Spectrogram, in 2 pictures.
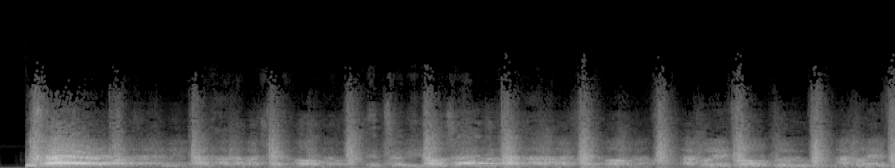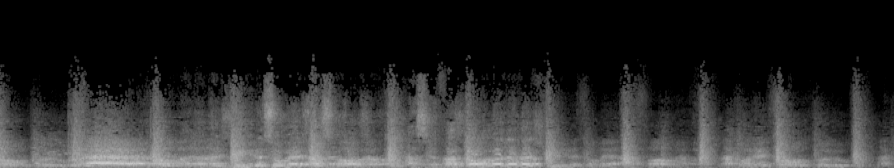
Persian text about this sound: در شب عاشورای حسینی، دوستداران اهل بیت پیامبر گرامی اسلام در ایران، افغانستان، عراق و بسیاری دیگر از کشورهای جهان در سوگ سید و سالار شهیدان کربلا رخت عزا بر تن کردند و فریاد یا حسین سر دادند.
